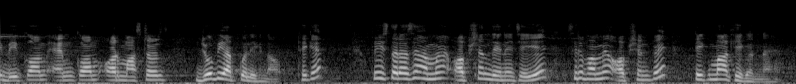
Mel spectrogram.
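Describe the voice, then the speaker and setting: Woman tutor, muffled lo-fi lecture. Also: medium pitch. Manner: explains step by step, checks understanding with "is that clear". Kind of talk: exam solution lecture. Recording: muffled lo-fi recording.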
